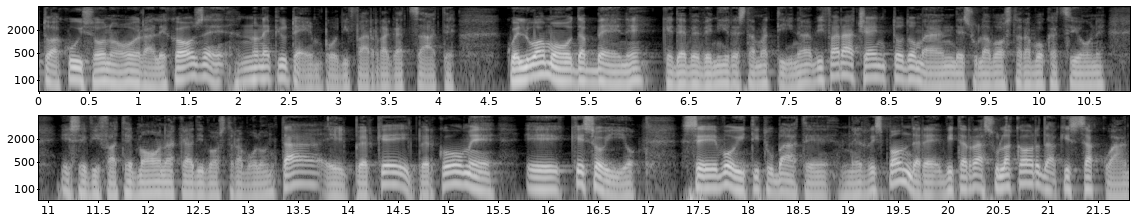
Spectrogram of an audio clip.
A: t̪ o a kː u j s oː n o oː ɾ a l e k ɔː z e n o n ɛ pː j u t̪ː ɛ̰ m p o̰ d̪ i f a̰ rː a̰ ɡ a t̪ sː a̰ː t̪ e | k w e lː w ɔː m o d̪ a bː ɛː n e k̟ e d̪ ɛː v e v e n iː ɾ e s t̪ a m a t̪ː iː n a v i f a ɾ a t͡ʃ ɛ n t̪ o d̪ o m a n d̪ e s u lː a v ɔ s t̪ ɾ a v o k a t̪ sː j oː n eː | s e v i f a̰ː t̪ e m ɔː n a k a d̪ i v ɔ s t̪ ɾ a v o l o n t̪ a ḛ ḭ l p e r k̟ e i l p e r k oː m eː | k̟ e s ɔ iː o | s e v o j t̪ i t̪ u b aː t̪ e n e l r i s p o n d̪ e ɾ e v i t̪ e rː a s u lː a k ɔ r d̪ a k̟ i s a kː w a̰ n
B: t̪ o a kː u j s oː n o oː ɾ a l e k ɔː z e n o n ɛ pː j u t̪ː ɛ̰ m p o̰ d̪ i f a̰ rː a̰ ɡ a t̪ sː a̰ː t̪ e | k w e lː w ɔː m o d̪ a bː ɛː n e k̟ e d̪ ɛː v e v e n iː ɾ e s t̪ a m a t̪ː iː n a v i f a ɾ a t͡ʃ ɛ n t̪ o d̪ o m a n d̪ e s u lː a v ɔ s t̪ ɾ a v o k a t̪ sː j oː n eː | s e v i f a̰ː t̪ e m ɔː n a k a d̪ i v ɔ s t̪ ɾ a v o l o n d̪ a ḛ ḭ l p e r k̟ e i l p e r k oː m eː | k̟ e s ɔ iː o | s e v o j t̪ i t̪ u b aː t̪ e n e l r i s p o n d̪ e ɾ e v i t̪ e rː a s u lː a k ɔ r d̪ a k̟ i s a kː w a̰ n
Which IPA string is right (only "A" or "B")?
A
